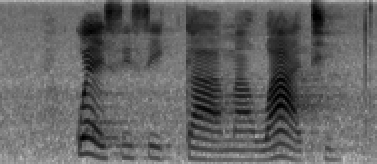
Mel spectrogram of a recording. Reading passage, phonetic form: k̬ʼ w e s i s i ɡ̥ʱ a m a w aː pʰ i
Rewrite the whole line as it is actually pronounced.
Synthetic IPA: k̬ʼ w e s i s i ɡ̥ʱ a m a w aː tʰ i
